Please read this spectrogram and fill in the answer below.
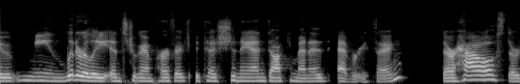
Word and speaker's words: Shannan: People have mispronounced her name a lot because it looks like Shannon, but it's Shannan.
